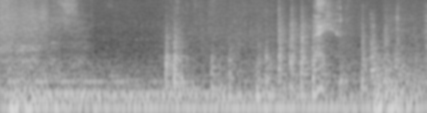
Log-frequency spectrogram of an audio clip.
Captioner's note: loud clattering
